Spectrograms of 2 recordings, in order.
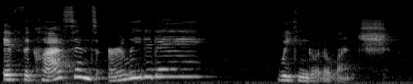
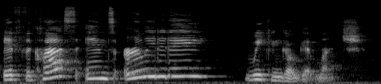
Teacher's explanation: it goes up before the main clause and down after that main clause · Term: rising and falling intonation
